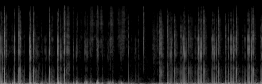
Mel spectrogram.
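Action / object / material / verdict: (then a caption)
scrape / small cardboard box / cardboard / none. A small, hollow white cardboard box is held in both hands and scratched and tapped with the fingertips and nails. Rapid, uneven taps give dull, hollow low thumps with bright, papery scratching and crinkly rasps between them. The sound runs steadily for the whole clip, with each tap dying away almost at once.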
